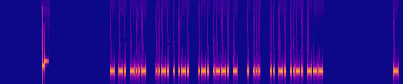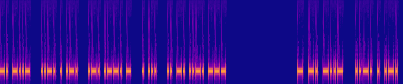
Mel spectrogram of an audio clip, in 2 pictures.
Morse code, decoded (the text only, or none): TNX FER RPT ES INFO TNX FER RPT ES INFO TNX FER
